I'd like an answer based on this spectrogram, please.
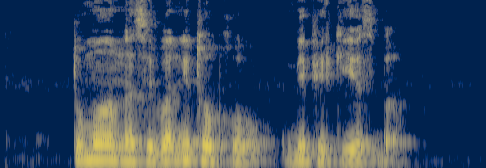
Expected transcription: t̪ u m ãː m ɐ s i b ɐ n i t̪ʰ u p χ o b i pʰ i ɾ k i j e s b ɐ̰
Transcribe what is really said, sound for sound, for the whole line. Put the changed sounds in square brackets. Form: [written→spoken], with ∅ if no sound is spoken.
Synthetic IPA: t̪ u m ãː [m→n] ɐ s i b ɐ n i t̪ʰ [u→o] p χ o b i pʰ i ɾ k i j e s b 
